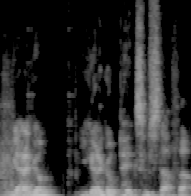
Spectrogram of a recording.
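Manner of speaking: put-on Alabama accent. Imagining what Matt would tell them to do, imitating Matt's Alabama accent. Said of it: "he's got this Alabama accent, and I know he'd go".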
